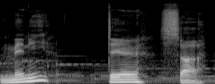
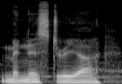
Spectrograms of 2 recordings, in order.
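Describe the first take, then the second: First: The name ends with the sounds 'tirsa'. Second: The name ends with the sounds 'tria'. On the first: The speaker calls it right. "You pronounce it" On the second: The speaker calls it wrong. "are both wrong"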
